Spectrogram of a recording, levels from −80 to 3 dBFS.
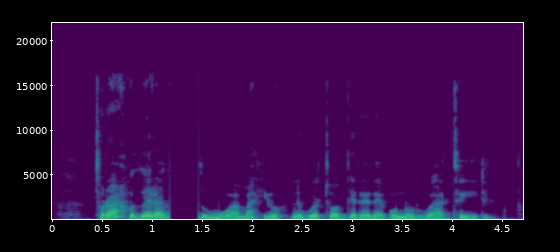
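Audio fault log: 1.17–1.46 s, playback stall: the speech cuts off mid-flow and the output drops to silence for about 287 ms before the audio resumes. A hard break of this length, rather than a click or a short dropout, points to the player being starved of data or having its output thread held up. The likely cause is a buffer underrun or blocked audio thread that briefly stopped samples reaching the device.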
